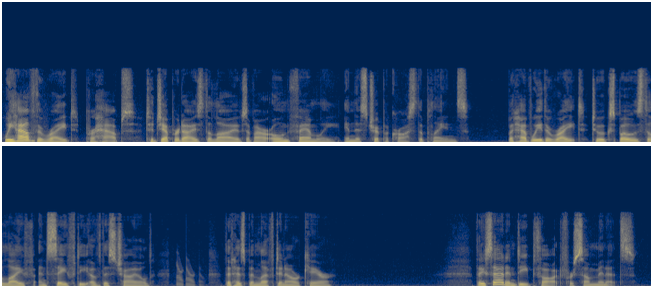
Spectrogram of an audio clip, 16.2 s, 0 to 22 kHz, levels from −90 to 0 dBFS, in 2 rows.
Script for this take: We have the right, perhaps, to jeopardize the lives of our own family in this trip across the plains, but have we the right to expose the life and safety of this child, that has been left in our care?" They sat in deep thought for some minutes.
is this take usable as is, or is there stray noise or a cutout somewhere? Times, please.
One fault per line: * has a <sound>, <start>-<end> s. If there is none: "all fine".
* has a chirp, 10.3-10.7 s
